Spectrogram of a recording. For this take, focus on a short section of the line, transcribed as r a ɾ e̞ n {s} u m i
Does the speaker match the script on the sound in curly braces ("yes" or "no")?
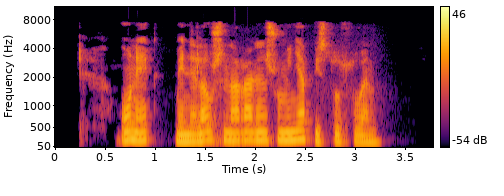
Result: yes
